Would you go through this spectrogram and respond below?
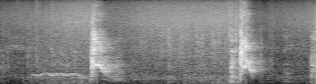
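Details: Excited Corgi playing with a laser indoors gives a brief wavering whine, then two loud, sharp barks about two seconds apart in a quiet room.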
